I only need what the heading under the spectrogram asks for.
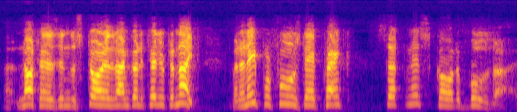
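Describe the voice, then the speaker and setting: Creaky, high-voiced genial Doctor Watson. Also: male voice, brisk. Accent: English. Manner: avuncular, courteous, old-fashioned phrasing. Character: Doctor Watson, genial older English gentleman storyteller. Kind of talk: 1940s radio drama acting and storytelling. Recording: muffled vintage radio recording.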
